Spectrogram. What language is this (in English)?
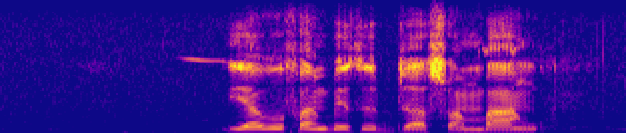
Tsonga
